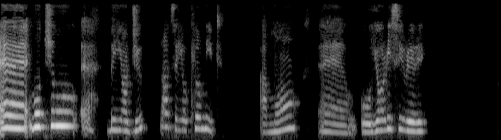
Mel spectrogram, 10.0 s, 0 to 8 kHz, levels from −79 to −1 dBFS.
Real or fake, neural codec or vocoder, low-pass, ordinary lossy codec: fake; codec, 16 kHz, 1.1 kbps, Voila-Tokenizer; 7.2 kHz; MP3, 32 kbps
